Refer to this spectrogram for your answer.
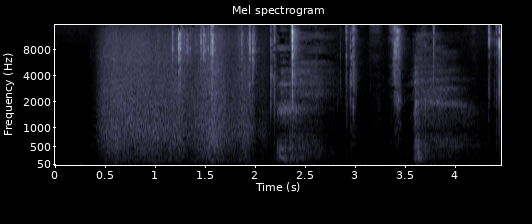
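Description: Quiet metallic clicks and scraping of a key working the lock of metal handcuffs to take them off, with a sustained rasp early on followed by several sharp separate clicks and a rattle near the end. No voices.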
